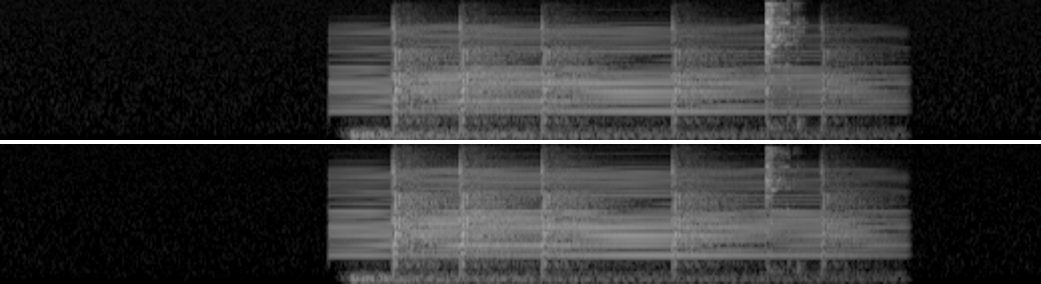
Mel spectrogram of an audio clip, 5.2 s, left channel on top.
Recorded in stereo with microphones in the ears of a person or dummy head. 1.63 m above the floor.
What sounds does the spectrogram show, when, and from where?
1.6 s a clap: 20° right (ahead or behind)
3.8 s breaking glass: 15° left (ahead or behind)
